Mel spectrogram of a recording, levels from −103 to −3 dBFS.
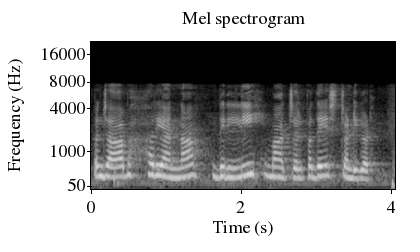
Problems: none marked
